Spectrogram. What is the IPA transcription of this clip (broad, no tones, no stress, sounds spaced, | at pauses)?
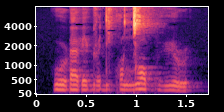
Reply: u ɽ æ ɽ i ɖ ø d i k ɔ ŋ͡ǀ ɔ bʱ y ɭ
